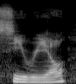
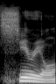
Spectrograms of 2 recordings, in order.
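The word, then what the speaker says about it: CReal: name, by all accounts, should be pronounced C-Real, because the name of the company is capital C, capital R, lowercase E-A-L. Oh, no, I kept pronouncing it cereal in my head.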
